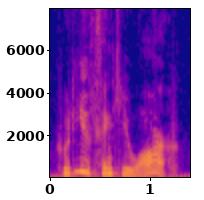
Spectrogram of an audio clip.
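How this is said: It is said in a harsh, contemptuous tone.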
